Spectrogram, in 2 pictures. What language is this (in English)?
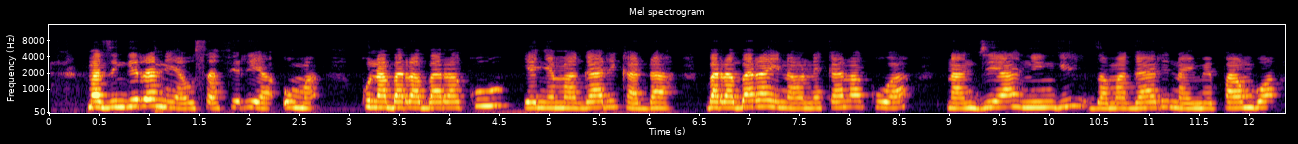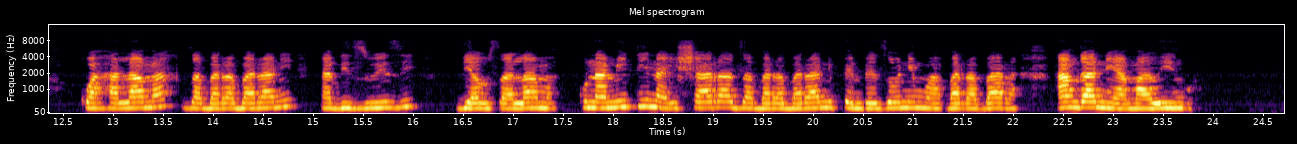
Swahili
